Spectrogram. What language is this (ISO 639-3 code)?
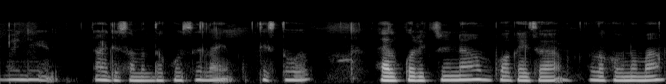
nep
